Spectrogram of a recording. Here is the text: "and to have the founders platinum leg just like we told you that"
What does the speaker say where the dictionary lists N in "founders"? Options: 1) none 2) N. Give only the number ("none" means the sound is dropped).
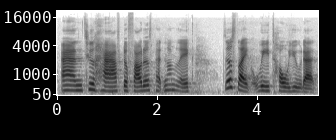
1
